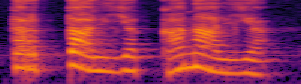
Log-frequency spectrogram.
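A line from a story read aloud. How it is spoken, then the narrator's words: Old man hissing. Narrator (Russian): зашипел на него старик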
